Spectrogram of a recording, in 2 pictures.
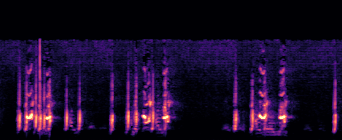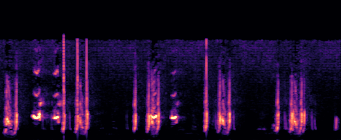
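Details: A mixed recording of rain quail and common quail meant for summer night hunting: shrill, clipped paired notes and harsh chirps in a steady run of short bursts, with no other sounds.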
